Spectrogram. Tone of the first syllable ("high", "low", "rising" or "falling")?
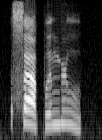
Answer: falling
